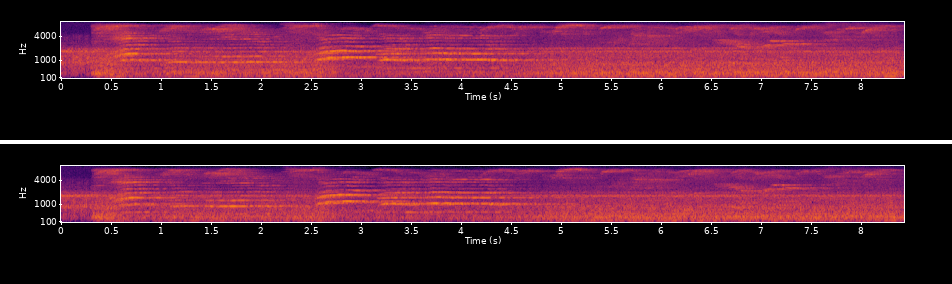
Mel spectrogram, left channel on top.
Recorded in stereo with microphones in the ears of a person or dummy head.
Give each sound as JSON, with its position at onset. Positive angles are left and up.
{"t": 0.3, "sound": "a shout", "side_deg": 55, "distance_m": 2.5}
